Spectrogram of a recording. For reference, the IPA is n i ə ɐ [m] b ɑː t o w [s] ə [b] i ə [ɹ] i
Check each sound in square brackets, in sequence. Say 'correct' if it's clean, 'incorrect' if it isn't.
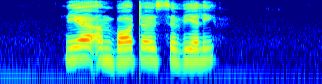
correct, correct, incorrect: v, incorrect: l

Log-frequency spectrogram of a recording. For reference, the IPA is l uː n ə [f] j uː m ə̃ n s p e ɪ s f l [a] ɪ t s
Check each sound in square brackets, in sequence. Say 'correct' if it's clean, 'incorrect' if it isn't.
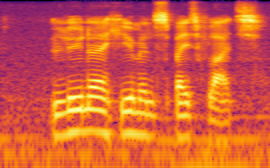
incorrect: h, correct

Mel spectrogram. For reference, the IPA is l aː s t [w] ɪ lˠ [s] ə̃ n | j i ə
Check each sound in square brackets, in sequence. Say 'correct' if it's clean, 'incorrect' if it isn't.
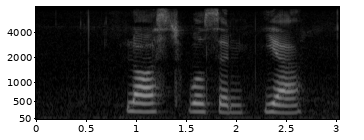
correct, correct

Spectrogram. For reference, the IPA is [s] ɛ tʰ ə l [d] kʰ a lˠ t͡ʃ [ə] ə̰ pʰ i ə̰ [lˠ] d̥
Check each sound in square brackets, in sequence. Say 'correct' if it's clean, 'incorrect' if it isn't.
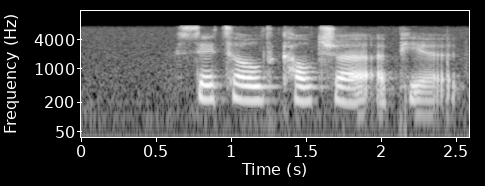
correct, correct, correct, incorrect: none

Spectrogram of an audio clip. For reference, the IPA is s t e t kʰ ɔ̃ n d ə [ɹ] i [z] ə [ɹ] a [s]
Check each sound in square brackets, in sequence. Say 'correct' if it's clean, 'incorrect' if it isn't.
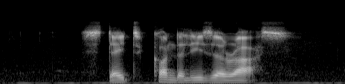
incorrect: l, correct, correct, correct

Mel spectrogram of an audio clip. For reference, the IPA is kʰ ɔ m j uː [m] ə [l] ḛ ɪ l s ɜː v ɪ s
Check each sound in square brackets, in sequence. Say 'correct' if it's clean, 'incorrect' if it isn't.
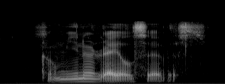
incorrect: n, incorrect: ɹ

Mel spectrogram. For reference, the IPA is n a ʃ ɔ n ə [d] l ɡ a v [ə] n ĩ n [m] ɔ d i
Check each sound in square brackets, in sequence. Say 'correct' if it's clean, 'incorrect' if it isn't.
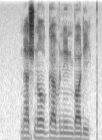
incorrect: none, correct, incorrect: b

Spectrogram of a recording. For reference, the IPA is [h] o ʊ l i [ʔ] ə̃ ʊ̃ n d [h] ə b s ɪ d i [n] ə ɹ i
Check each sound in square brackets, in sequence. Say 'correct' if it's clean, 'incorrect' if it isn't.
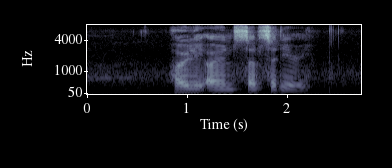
correct, correct, incorrect: s, incorrect: none

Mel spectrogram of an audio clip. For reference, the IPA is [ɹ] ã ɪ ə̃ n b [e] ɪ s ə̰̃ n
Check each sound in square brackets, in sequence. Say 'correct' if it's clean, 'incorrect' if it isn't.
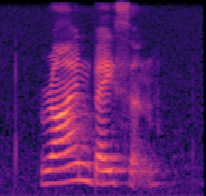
correct, correct

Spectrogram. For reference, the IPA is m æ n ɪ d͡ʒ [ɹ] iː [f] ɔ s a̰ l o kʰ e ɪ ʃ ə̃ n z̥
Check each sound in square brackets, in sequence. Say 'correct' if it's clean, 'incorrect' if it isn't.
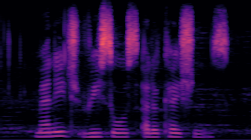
correct, incorrect: s

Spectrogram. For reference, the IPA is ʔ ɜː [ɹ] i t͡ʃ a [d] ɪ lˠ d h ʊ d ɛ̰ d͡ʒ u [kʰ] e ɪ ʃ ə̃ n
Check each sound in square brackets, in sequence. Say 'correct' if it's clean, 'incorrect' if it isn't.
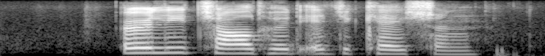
incorrect: l, incorrect: none, correct

